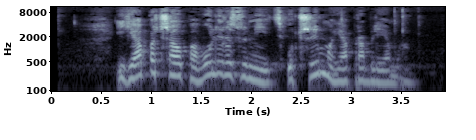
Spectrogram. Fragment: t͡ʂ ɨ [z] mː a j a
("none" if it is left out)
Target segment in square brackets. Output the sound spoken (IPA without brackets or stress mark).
none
